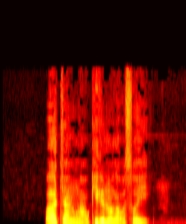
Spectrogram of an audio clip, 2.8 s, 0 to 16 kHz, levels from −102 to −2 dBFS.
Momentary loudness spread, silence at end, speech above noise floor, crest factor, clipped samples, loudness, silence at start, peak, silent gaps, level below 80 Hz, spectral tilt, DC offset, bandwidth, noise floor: 10 LU; 0.6 s; 57 dB; 20 dB; under 0.1%; -25 LUFS; 0.7 s; -6 dBFS; none; -52 dBFS; -6 dB/octave; under 0.1%; 11.5 kHz; -81 dBFS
